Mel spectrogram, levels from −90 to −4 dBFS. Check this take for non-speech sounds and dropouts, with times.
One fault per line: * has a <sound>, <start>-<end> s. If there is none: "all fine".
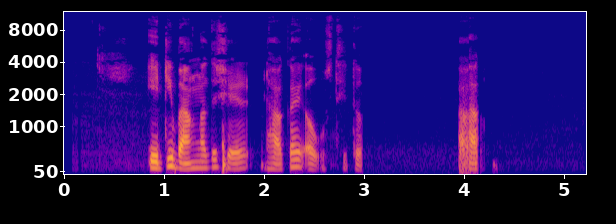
* has a laugh, 3.9-4.1 s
